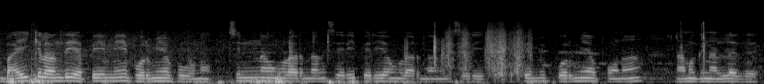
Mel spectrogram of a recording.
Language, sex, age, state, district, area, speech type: Tamil, male, 18-30, Tamil Nadu, Madurai, urban, spontaneous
